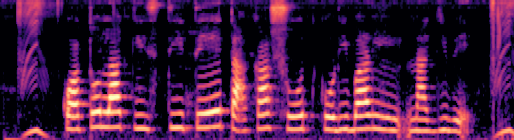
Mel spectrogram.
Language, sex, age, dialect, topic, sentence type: Bengali, female, 18-24, Rajbangshi, banking, question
